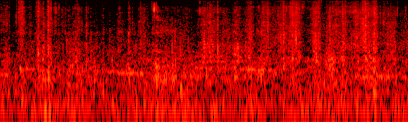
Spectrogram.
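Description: Faint rustling of a sheer organza drawstring bag being handled and pulled open by hand, with small scattered crinkles.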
